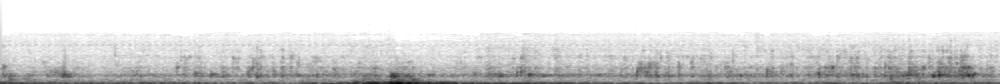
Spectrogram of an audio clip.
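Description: Low rumble of water and wind against a camera mounted on the stern of a rowing shell under way, swelling to its loudest about four seconds in.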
